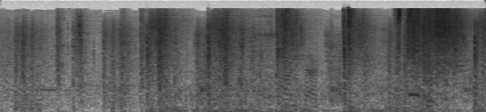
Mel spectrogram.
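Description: Rapid gunfire in Apex Legends Mobile, with repeated sharp bursts of shots and thumps landing in quick clusters, loud and close, with some faint in-game voice chatter underneath.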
